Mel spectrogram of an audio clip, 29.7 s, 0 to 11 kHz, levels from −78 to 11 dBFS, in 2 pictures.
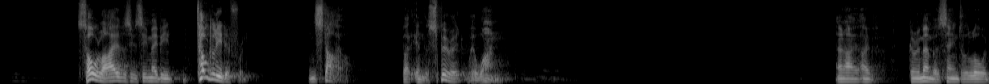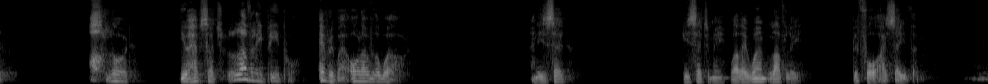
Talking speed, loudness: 105 wpm, -35 LUFS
